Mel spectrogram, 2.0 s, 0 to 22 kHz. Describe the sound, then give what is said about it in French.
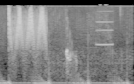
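The radio transmitter of the small Sputnik 1 satellite beeps in a run of short repeated pulses over a low rumbling drone, with a brief steady tone near the end. “le bip-bip caractéristique de l'émetteur radio du petit satellite répond”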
